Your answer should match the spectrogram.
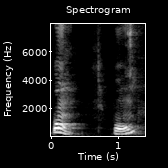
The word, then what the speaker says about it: poem: 15, इसमें पढ़ेंगे हम पोम. अब आप पोएम नहीं बोलेंगे कोई भी बच्चे, सारे बच्चे पोम बोला करेंगे क्योंकि इसका प्रोनाउंसिएशन जो है अब पोम है.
